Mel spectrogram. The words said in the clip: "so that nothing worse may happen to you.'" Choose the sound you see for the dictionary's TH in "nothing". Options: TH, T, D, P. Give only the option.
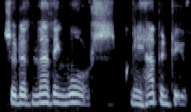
TH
